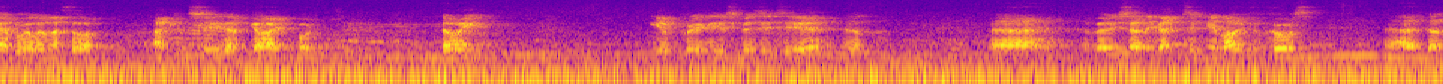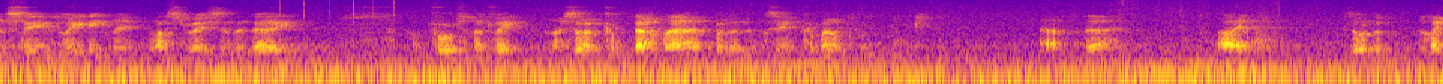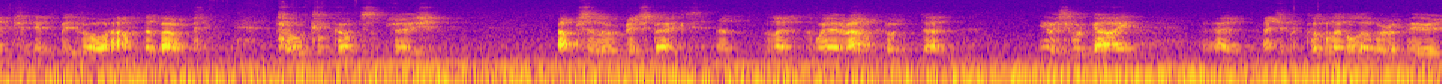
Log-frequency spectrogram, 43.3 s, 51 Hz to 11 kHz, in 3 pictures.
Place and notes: the steve henshaw gold cup 2022 ... 600 group one practice ... dpa 4060s on t-bar on tripod to zoom f6 ... red-flagged then immediate start ...
Scarborough, UK, 16 September 2022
